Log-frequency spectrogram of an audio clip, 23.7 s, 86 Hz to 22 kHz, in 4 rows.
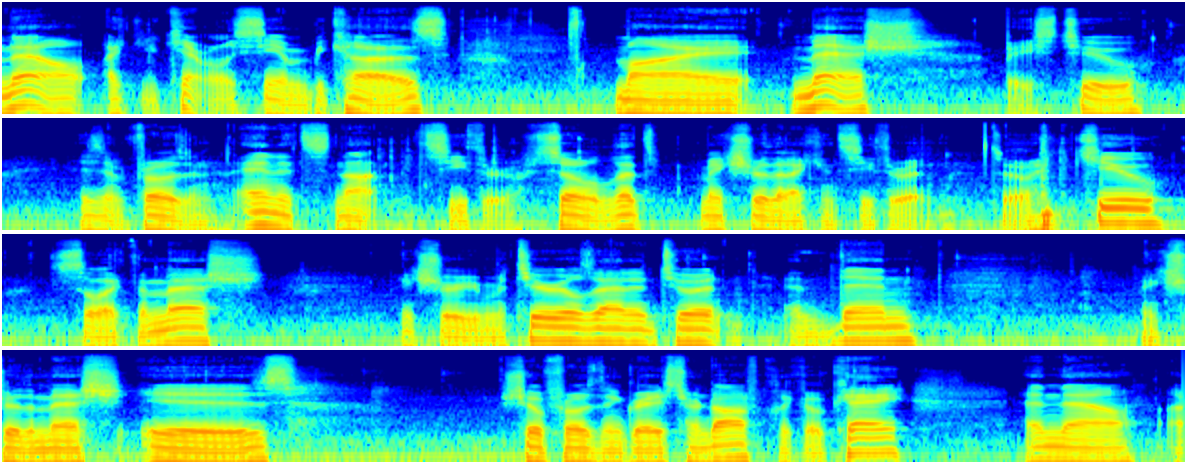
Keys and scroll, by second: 11.1 q.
